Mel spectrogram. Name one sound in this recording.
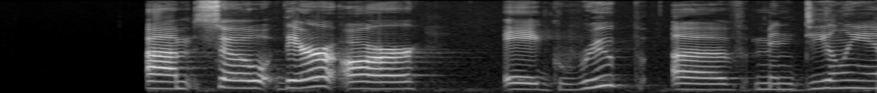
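A woman speaks into a microphone over loudspeakers in a large room.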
